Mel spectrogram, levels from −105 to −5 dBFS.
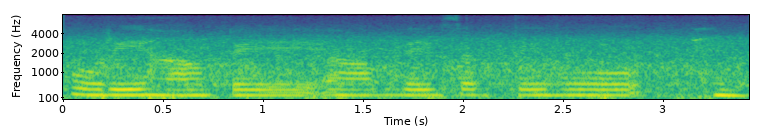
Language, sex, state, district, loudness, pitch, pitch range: Hindi, female, Haryana, Charkhi Dadri, -14 LUFS, 195 Hz, 195-200 Hz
